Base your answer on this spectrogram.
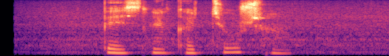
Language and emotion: Russian, neutral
